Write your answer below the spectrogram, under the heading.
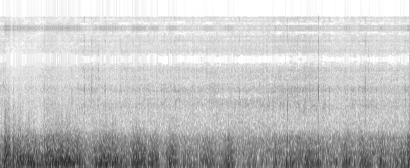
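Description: Mountain bike ridden fast on a gravel forest road, heard from a camera on the bike: a loud, continuous low rumble of wind buffeting the microphone and tyres rolling over gravel.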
